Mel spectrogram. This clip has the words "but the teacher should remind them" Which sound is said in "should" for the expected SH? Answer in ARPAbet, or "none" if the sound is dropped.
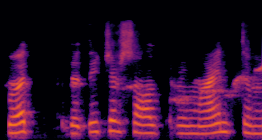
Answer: S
